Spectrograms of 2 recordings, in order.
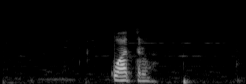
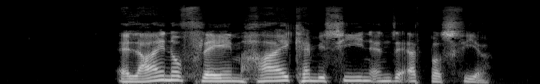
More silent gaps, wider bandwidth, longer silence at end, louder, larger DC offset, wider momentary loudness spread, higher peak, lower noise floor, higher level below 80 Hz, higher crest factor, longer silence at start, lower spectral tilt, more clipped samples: neither; second, 10.5 kHz vs 16.5 kHz; about the same, 0.6 s vs 0.5 s; second, -25 LUFS vs -19 LUFS; neither; first, 22 LU vs 8 LU; second, -8 dBFS vs -4 dBFS; second, -62 dBFS vs -71 dBFS; second, -62 dBFS vs -54 dBFS; first, 24 dB vs 18 dB; about the same, 1.1 s vs 1.2 s; first, -7.5 dB/octave vs -5.5 dB/octave; neither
